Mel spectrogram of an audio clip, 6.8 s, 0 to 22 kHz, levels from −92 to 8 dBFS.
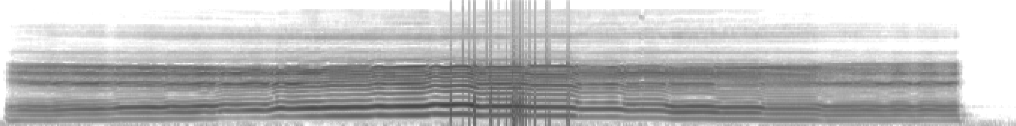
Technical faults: processor overload crackle; corrupt frame decoded

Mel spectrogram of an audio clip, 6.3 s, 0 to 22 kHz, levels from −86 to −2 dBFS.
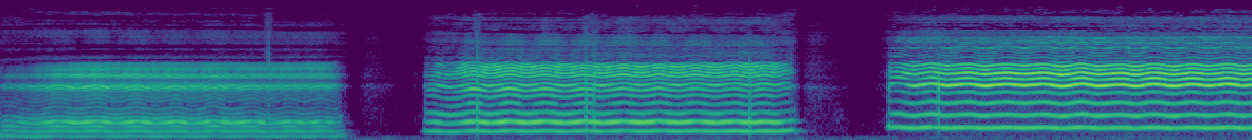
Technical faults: generation loss

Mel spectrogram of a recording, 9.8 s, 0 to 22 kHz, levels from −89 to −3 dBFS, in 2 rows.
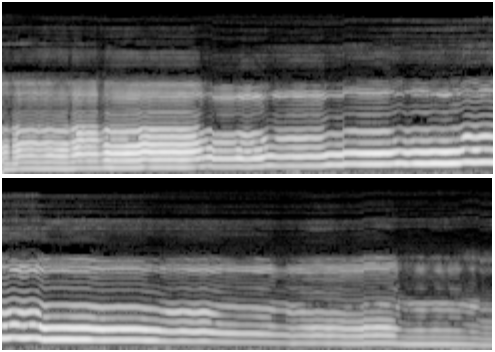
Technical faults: drift correction step

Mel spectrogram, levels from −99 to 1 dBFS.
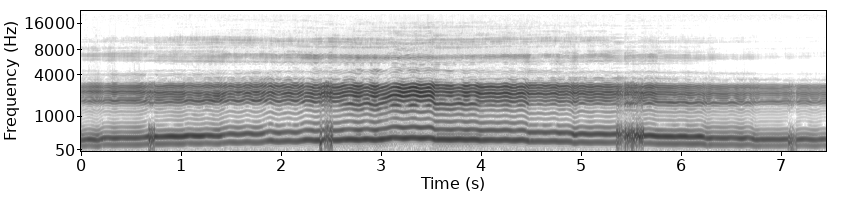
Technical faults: lost LE Audio frames

